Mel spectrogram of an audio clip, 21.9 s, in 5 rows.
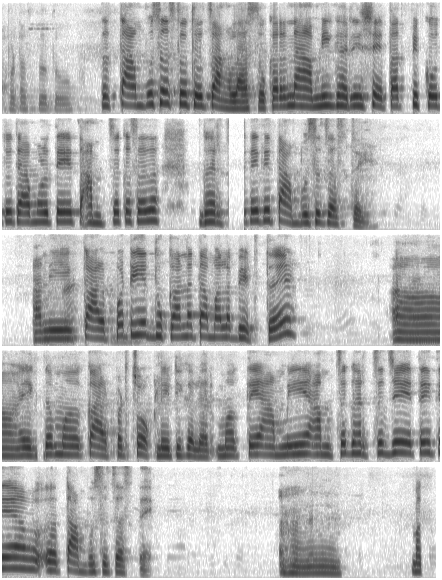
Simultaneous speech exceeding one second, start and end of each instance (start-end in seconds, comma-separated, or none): none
